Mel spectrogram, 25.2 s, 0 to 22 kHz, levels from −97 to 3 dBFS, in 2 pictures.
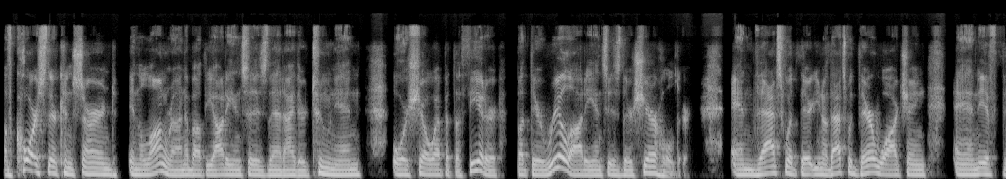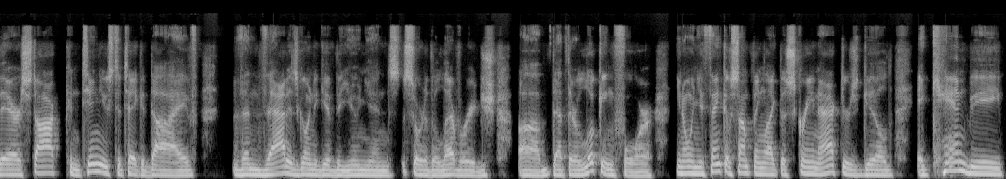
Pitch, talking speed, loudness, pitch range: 110 Hz, 190 wpm, -20 LUFS, 105-130 Hz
